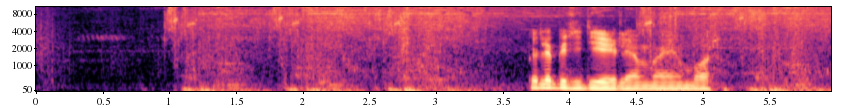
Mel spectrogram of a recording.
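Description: A magical energy beam crackles and hums.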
